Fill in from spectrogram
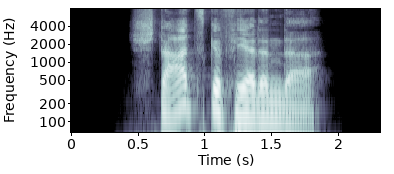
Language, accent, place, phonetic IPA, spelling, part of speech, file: German, Germany, Berlin, [ˈʃtaːt͡sɡəˌfɛːɐ̯dn̩dɐ], staatsgefährdender, adjective, De-staatsgefährdender.ogg
- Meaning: inflection of staatsgefährdend: 1. strong/mixed nominative masculine singular 2. strong genitive/dative feminine singular 3. strong genitive plural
